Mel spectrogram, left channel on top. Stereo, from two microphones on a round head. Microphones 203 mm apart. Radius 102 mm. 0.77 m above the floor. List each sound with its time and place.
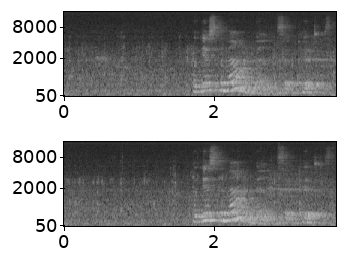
1.7 s a woman speaking: 75° left (ahead or behind), 6 m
